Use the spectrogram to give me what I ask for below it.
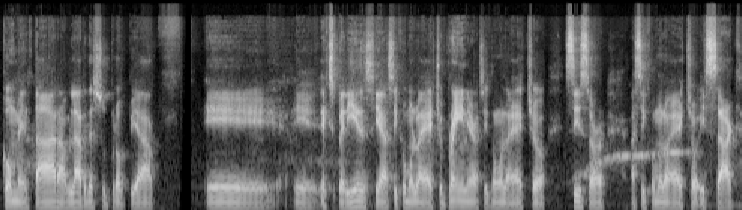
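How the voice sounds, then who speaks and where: Hesitant low-voiced man teaching. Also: little pitch movement, measured pace. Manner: hesitant, frequent "eh" fillers and repeated words. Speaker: English teacher and host. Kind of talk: live-stream lesson answering viewer comments.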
